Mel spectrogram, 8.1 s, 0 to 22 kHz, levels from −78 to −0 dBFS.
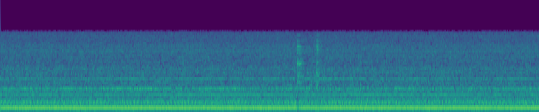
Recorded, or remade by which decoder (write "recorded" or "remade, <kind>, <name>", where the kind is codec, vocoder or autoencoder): recorded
